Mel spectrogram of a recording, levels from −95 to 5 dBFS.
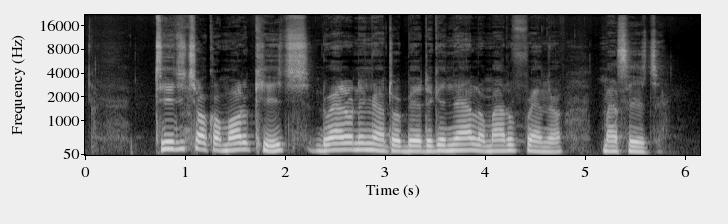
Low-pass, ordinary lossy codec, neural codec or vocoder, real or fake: none; none; none; real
